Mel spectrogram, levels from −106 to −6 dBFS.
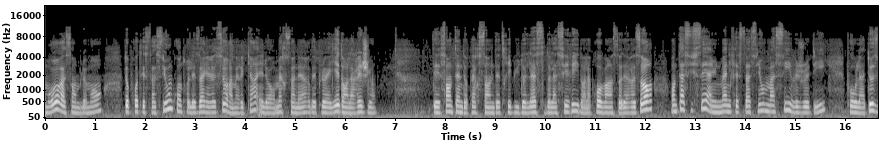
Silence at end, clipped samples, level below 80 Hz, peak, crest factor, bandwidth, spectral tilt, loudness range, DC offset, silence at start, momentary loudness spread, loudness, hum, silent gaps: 0 s; under 0.1%; -58 dBFS; -10 dBFS; 22 dB; 13 kHz; -5.5 dB/octave; 3 LU; under 0.1%; 0 s; 8 LU; -32 LUFS; none; none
